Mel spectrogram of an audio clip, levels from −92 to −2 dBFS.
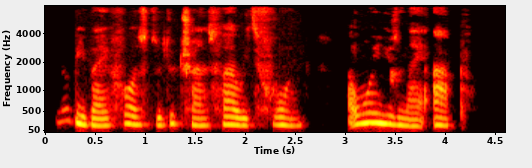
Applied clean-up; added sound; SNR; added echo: none; none; none; none.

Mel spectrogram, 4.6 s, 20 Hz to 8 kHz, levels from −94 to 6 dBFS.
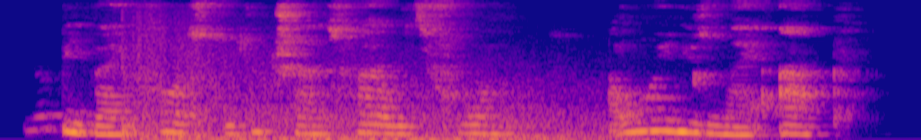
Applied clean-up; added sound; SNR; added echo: none; Boom; 8 dB; reverberation time 0.3 s.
